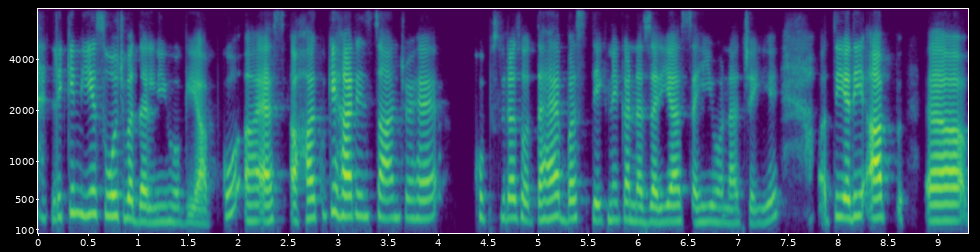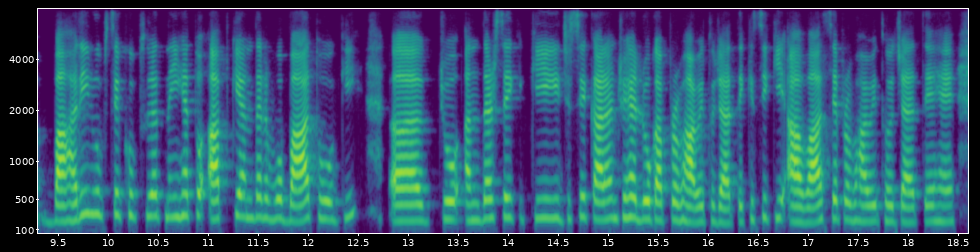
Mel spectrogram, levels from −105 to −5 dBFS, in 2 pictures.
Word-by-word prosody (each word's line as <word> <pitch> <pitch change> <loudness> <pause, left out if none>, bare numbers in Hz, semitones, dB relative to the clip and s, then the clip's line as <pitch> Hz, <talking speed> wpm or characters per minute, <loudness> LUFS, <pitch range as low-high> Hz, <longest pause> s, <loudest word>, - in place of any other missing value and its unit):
लेकिन 290 +6 -4
ये 300 +1 0
सोच 280 -2 -1
बदलनी 205 -5 -1
होगी 200 -1 -11
आपको। 285 - -8
अ, 215 -10 -3
ऐस 210 0 +2 0.2
हक 255 +3 +1
कि 330 - +4
हर 275 +1 +6
इंसान 270 -2 -2
जो 255 - -7
है 245 +2 -1 0.4
खूबसूरत 255 -1 -5
होता 225 -1 -3
है, 250 +3 +3
बस 245 +1 -3
देखने 230 +1 -5
का 230 0 -2
नज़रिया 210 0 -1
सही 210 -1 -8
होना 195 -3 -8
चाहिए। 185 +7 -10 0.5
तो 275 - -5
यदि 265 +2 +4 0.2
आप 260 0 +3 0.4
अ, 220 0 +5 0.2
बाहरी 220 +7 +5
रूप 305 -2 -5
से 300 -1 -5
खूबसूरत 280 -1 -5
नहीं 265 +1 -6
है, 285 - +1
तो - - +2 0.2
आपके 240 +4 -1
अंदर 260 -1 -3
वो 250 - -1
बात 215 +4 +6
होगी 240 +5 -7 0.4
अ, 215 0 +5 0.2
जो 235 -1 0 0.2
अंदर 230 +3 -1
से 260 +1 -2
कि 245 -2 -23
कि 250 0 -3
जिसके 245 +3 -6
कारण 235 +2 +5
जो 255 +1 -4
है 265 - +4
लोग 235 0 +1
अ, 225 - +6
प्रभावित 205 -3 +2
हो 210 - -9
जाते 190 0 0
हैं। - - -20
किसी 240 +2 -9
की 250 +1 -8 0.2
आवाज़ 195 +2 +4
से 245 - 0
प्रभावित 215 -2 -4
हो 210 - -3
जाते 200 +1 -2
हैं, 210 0 -4
240 Hz, 205 wpm, -25 LUFS, 210-260 Hz, 0.5 s, हर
